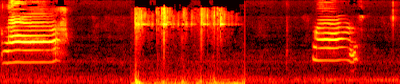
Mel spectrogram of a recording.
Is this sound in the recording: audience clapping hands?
no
